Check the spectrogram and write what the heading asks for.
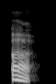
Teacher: the vowel within the unstressed syllable is reduced and becomes a neutral short vowel called the schwa and is pronounced as a it can be spelled with a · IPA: /ə/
